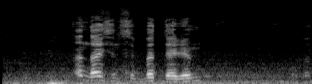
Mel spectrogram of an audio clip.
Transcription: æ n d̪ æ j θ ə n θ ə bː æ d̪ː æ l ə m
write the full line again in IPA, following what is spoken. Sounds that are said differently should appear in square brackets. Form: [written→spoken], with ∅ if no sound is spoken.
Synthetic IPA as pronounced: æ n d̪ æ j θ ə n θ ə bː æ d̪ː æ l ə m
